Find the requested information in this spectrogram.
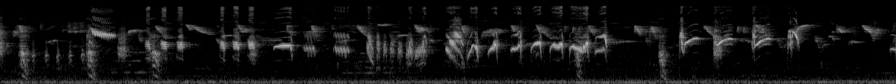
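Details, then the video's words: Caged for three months, a Chinese hwamei pours out a varied song of sharp clicks, rapid warbling and looping whistles, phrases changing quickly and continuing throughout. "chim họa mi mcb2045 - 3 tháng lồng"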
